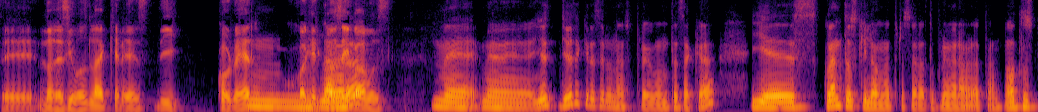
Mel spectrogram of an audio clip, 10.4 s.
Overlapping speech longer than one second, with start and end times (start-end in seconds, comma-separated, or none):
2.4-3.7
